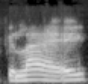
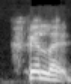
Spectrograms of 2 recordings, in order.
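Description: First: It is said the American way. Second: It is said the speaker's usual Australian way.

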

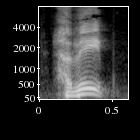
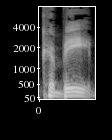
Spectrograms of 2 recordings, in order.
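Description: First: The name starts with an H sound. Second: The name starts with a hard K sound. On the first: The speaker calls it right. "The K is silent, by the way. It's Habib" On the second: The speaker calls it wrong. "It doesn't do Khabib"

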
